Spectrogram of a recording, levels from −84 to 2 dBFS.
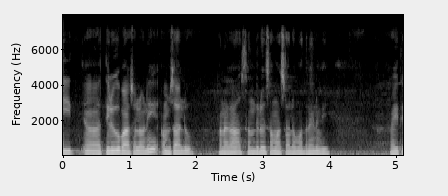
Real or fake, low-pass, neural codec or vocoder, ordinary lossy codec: real; 7.2 kHz; none; none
